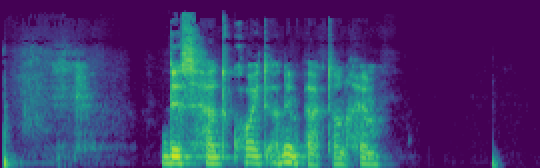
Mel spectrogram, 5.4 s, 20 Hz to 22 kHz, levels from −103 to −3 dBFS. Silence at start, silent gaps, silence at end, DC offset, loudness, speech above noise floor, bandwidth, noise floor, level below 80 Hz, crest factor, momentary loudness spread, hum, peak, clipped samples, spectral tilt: 0.05 s; none; 0.45 s; under 0.1%; -21 LUFS; over 68 dB; 16 kHz; under -90 dBFS; -64 dBFS; 24 dB; 21 LU; none; -2 dBFS; under 0.1%; -3.5 dB/octave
